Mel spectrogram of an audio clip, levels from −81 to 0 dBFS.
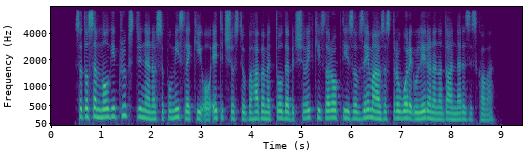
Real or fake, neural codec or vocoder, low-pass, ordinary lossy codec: fake; codec, 16 kHz, 0.2 kbps, FocalCodec; 7.2 kHz; none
